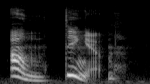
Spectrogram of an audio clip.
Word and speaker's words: antingen: Nästa ord är antingen antingen uttalas inte med ett hårt g utan med ett ng ljud.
